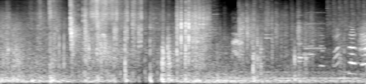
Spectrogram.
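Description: Warzone gunfire crackles in scattered shots and short bursts, mixed with thumps and in-game voice callouts over a busy battlefield background.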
